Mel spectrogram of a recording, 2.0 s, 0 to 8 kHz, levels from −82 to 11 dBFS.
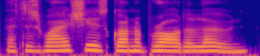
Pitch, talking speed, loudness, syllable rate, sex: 195 Hz, 245 wpm, -16 LUFS, 5.8 syllables/s, female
